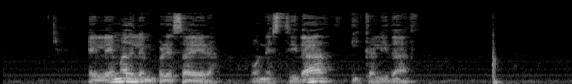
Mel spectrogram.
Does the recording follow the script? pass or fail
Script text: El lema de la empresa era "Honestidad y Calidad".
pass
